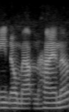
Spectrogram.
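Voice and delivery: ordinary delivery

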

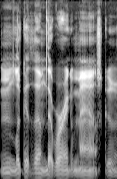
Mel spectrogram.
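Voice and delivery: quiet disapproving mutter. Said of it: "silently mutter to themselves".

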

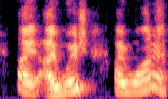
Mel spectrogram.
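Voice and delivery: high, whiny pleading voice. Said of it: "quit whining about it".

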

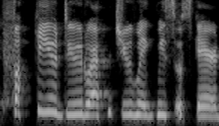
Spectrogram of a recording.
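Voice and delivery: acted, furious, lashing-out, really mad, angry outburst. Retelling how she gets really mad at him: imitating someone really mad. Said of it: "she gets really mad at him".

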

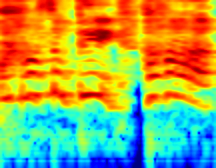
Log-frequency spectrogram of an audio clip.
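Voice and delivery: mocking, ribbing chuckle. Retelling how an uncle made fun of a nose: imitating uncle making fun, laughing. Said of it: "And he's like".

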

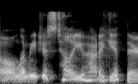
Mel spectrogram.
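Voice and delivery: put-on eager old-timer voice, very high. Retelling how an old person offers directions: imitating an old person. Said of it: "Or or the old person, and they're like".

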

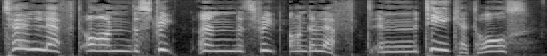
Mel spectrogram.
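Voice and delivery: very high put-on British accent. Speaker imitates someone's new phone GPS talking British, mock British GPS voice. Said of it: "In British voice".

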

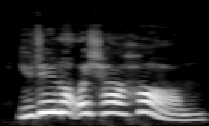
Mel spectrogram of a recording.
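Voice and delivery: sharp, pointed, high voice. The narrator questions the one who wants to learn what she wants, asking sharply. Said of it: "I asked sharply".

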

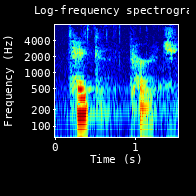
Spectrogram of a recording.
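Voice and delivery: breathy, hushed, near-silent whisper, close to the ear. Picturing Jesus in a prison cell comforting Paul: whispering as Jesus. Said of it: "as he whispers in Paul's ear".

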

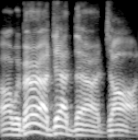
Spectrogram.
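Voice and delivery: hammed-up, folksy hillbilly drawl. Imitating a guy's really hammy performance, in a hillbilly meets Jimmy Stewart voice. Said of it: "this really like hillbilly meets Jimmy Stewart type vernacular".

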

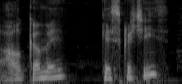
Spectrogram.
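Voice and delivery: sweet coaxing voice. Narrating a tabletop game, voicing strangers calling the player's animal over, coaxing a pet. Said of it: "And they go".

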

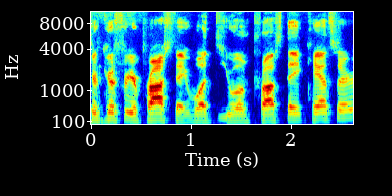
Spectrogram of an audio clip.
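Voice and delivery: put-on berating, pushy mock yelling. Retelling how a restaurant worker reacted to no tomatoes: imitating someone yelling. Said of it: "the guy looked at me and yelled at me".

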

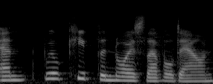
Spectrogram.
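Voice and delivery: plain reading voice

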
